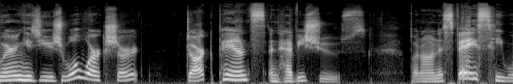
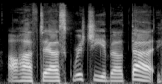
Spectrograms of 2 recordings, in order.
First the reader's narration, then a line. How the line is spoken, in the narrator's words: he said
